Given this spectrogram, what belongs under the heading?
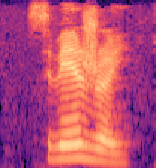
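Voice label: "свежӧй", Komi, female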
